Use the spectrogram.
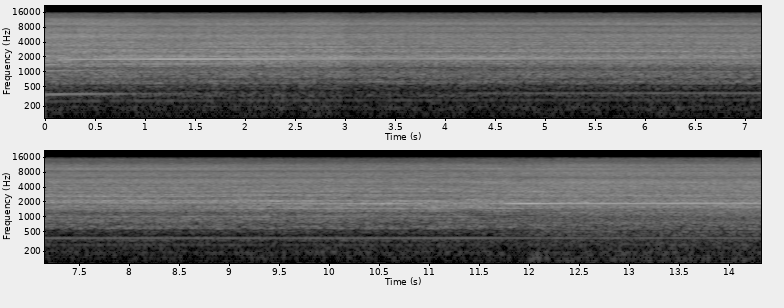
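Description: A heat tool drying and heat embossing a handmade card blows a constant, steady whirring roar for the whole stretch, close and unbroken, with no speech.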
